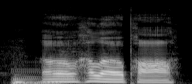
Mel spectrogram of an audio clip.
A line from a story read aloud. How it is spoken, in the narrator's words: she said in her Eeyore voice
